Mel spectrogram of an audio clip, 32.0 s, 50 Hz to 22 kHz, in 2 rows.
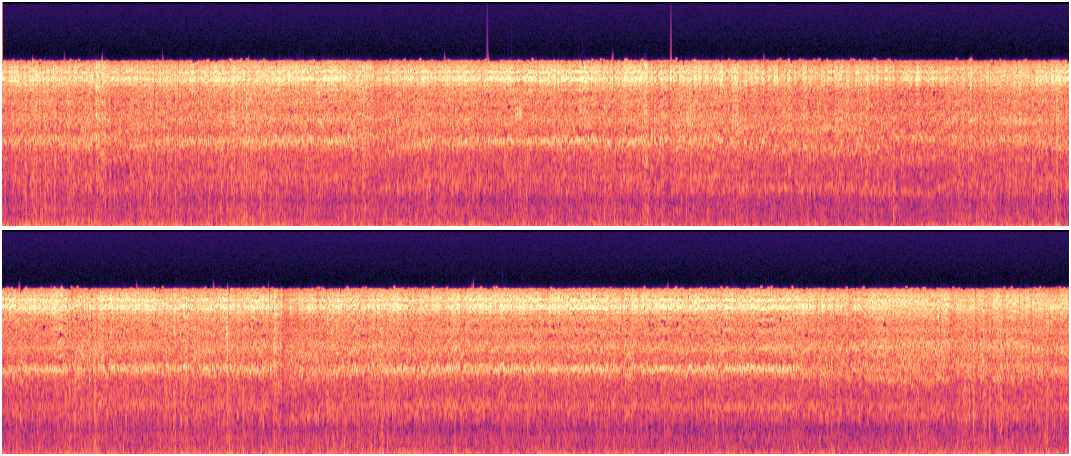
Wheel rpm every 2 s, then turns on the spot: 220, 220, 230, 220, 210, 180, 170, 200, 220, 220, 210, 230, 230, 220, 220, 220.
none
